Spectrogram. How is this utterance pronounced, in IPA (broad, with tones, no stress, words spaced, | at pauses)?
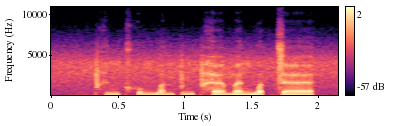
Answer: pʰɪ˨˧ŋkʰʊ˨ŋwɐ˧n pɪ˧ŋpʰɛː˧mɛː˥ŋ wɐ˧t̚t͡sɛː˥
